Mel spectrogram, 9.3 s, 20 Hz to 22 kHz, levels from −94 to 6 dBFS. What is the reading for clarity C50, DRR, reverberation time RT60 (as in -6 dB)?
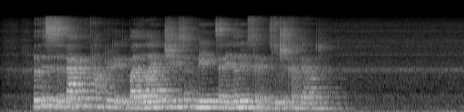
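-3.5 dB, -5.0 dB, 1.5 s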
